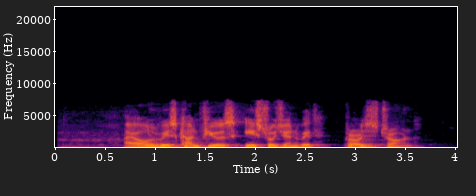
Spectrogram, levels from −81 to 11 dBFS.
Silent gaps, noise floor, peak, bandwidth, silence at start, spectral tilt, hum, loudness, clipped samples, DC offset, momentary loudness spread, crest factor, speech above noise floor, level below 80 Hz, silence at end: none; -43 dBFS; -2 dBFS; 7.6 kHz; 0.7 s; -4 dB/octave; none; -17 LUFS; under 0.1%; under 0.1%; 8 LU; 16 dB; 26 dB; -50 dBFS; 0.45 s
